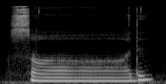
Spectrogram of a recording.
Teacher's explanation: یہ ہم 6 حرف کا لمبا کھینچیں گے، یہ ہے مد لازم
